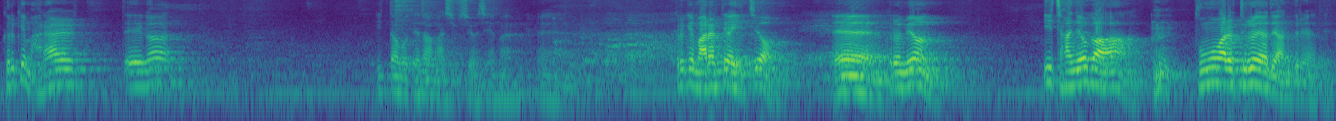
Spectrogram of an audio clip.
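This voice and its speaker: Animated male pastor in an echoey hall. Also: medium pitch, normal speed, a little hiss or hum. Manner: animated, keeps asking the congregation questions. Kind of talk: revival sermon. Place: church revival tent meeting. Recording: echoey hall with faint ambience.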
